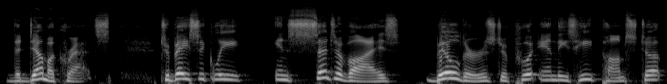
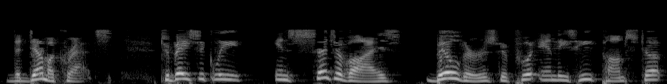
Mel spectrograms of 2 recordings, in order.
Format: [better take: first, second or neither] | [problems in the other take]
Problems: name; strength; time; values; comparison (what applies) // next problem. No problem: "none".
first | garbled, watery; badly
